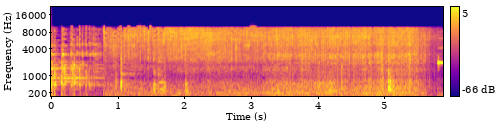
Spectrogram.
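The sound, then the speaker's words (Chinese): Pork fat frying in a pan gives a steady, fairly faint sizzle and hiss with fine crackling that runs throughout, with no voices. “煎啲肥膏出嚟啊嘛！”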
